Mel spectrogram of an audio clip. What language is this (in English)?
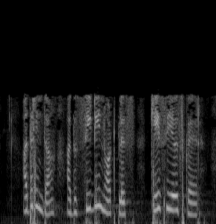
Kannada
